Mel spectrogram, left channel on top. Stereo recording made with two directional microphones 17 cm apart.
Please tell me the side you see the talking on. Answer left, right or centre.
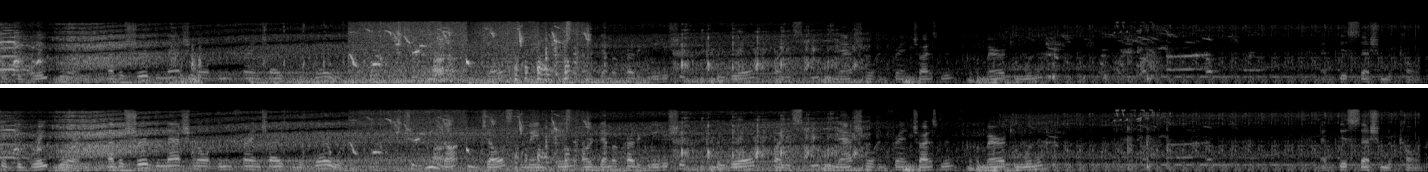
right.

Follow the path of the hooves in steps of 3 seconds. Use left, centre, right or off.
left, left, right, right, off.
